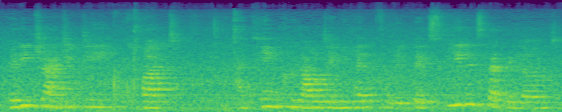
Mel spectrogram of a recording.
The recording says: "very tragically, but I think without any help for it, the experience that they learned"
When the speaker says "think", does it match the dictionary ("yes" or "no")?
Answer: no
